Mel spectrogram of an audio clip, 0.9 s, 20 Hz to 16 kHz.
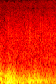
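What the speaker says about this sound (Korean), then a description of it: "천둥도 계속 쳐요." Thunder rumbles over heavy rain pouring onto an inflatable air tent by a valley stream at a campsite at 3 a.m., deep rolling booms swelling twice within a second, close and loud, above the steady rush of rain.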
